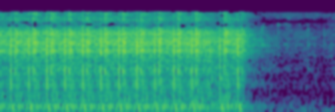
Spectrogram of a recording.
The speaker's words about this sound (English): Give me gunshots on that. Give me a couple salutes on this.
